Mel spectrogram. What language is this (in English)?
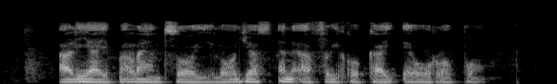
Esperanto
